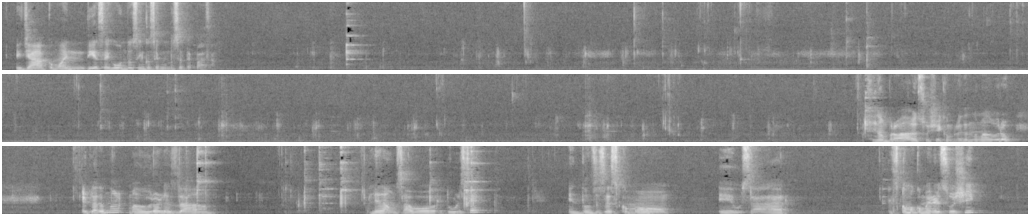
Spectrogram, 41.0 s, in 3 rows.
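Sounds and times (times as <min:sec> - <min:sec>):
chewing with crunches: 0:05.8 - 0:25.3.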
